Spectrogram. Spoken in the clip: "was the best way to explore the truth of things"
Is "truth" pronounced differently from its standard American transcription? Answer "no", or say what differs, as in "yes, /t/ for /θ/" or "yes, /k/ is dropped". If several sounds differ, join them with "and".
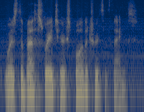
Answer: no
